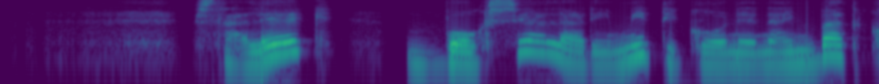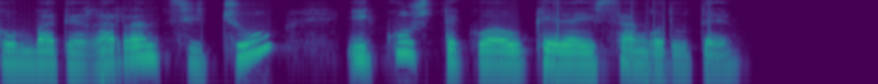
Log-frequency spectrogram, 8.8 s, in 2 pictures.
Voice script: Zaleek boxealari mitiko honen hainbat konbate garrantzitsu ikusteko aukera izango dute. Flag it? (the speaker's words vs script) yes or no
no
